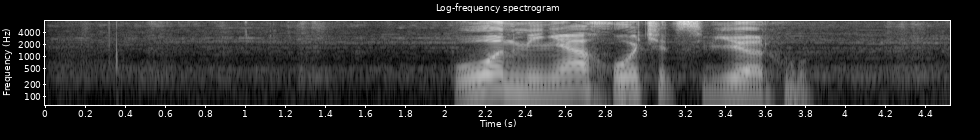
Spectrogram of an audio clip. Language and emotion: Russian, neutral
